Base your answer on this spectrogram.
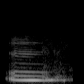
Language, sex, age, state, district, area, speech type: Telugu, female, 18-30, Telangana, Nirmal, urban, conversation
